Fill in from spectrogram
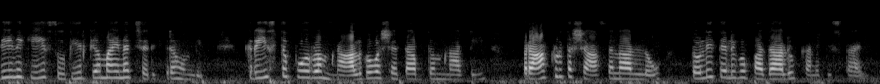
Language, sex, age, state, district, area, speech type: Telugu, female, 18-30, Telangana, Bhadradri Kothagudem, rural, spontaneous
